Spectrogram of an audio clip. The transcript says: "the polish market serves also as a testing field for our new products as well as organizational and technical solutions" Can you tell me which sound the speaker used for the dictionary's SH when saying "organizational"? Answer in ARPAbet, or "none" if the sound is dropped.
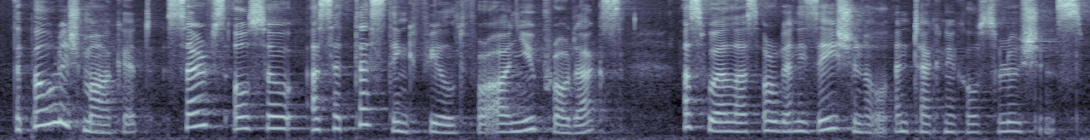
SH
